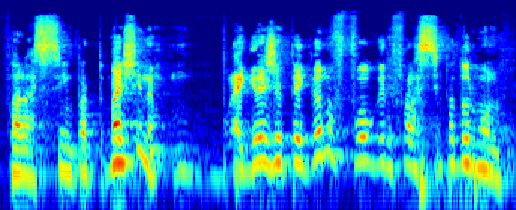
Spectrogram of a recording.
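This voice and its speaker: Alternating between shouting and soft storytelling, a pastor delivers a sermon at church in a high, husky voice at a very fast clip. He is from Northeast Brazil and carries that region's accent.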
